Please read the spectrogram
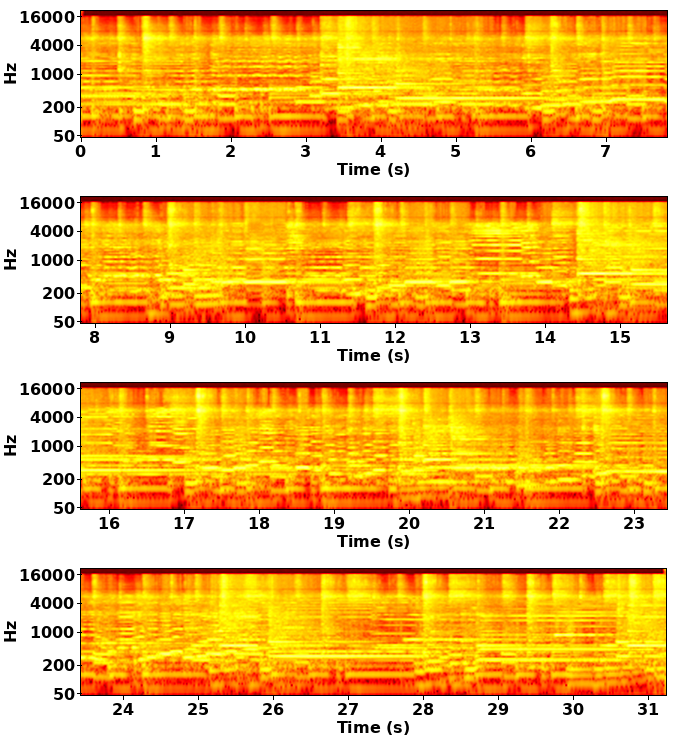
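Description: Live band music: a violin plays melodic lines over electric guitar, bass and drums.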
